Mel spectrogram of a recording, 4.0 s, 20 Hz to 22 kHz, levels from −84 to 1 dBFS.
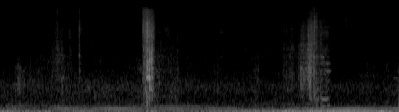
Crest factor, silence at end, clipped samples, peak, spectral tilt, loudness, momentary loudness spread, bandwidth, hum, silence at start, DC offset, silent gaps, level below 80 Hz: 26 dB; 0 s; under 0.1%; -22 dBFS; -3 dB/octave; -50 LUFS; 16 LU; 16 kHz; none; 0 s; under 0.1%; none; -52 dBFS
